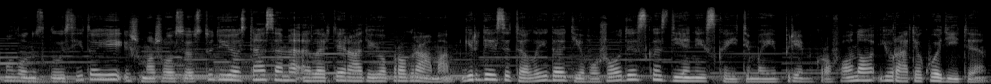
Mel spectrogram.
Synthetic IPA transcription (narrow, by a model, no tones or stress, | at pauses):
mɐlˠoːnʊsklˠɐʊsʲiːt̪oːjɛɪʔɪʃmɐʒoːsʲoːst̪ʊd̪ʲɪjoːst̪ʲæːsʲɛmʲɛʔɛlˠɛɾʲt̪ʲeːɾɑːd̪ʲɪjoːpɾoːɡɾɑːmɑ̰ːɡʲɪɾʲd̪ʲeːsʲɪt̪ʲɛlˠɐɪd̪ɐd̪ʲiɛʋoːʒoːd̪ʲɪskɐzʲd̪ʲiɛnʲɛɪskɐɪt̪ʲiːmɐɪpʲɾʲiɛmʲɪkɾo̰foːnoːjʊɾɑːt̪ʲeːkuɔd̪ʲiːt̪ʲḛ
